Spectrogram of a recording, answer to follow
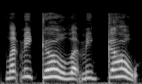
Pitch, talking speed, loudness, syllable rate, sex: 300 Hz, 255 wpm, -15 LUFS, 5.1 syllables/s, female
